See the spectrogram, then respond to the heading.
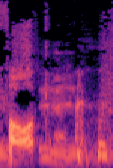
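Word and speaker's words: Fulk: It's F-U-L-K, but it could easily be misunderstood. Folk. – Folk Lake. No, it's pronounced Folk.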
